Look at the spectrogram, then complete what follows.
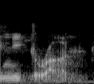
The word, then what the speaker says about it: Nectaron: But if you talk to the people in New Zealand, they say Nectaron. So you can take your choice how to pronounce it.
